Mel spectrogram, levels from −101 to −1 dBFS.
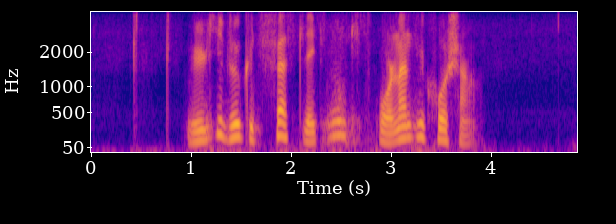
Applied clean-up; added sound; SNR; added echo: neural separator model SepFormer WHAM!.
